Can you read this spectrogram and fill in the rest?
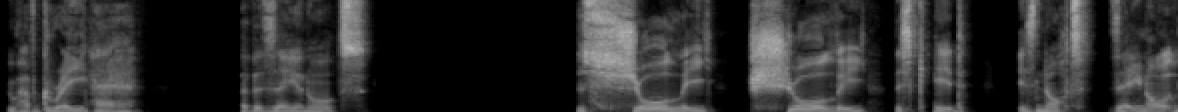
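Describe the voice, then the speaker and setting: A man hosting a reaction video, musing aloud hesitantly with many fillers. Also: on the low side. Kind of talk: casual reaction commentary.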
